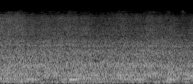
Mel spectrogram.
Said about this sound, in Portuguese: Considerei sentando no teto do trem, enquanto a composição se arrastava para o centro.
